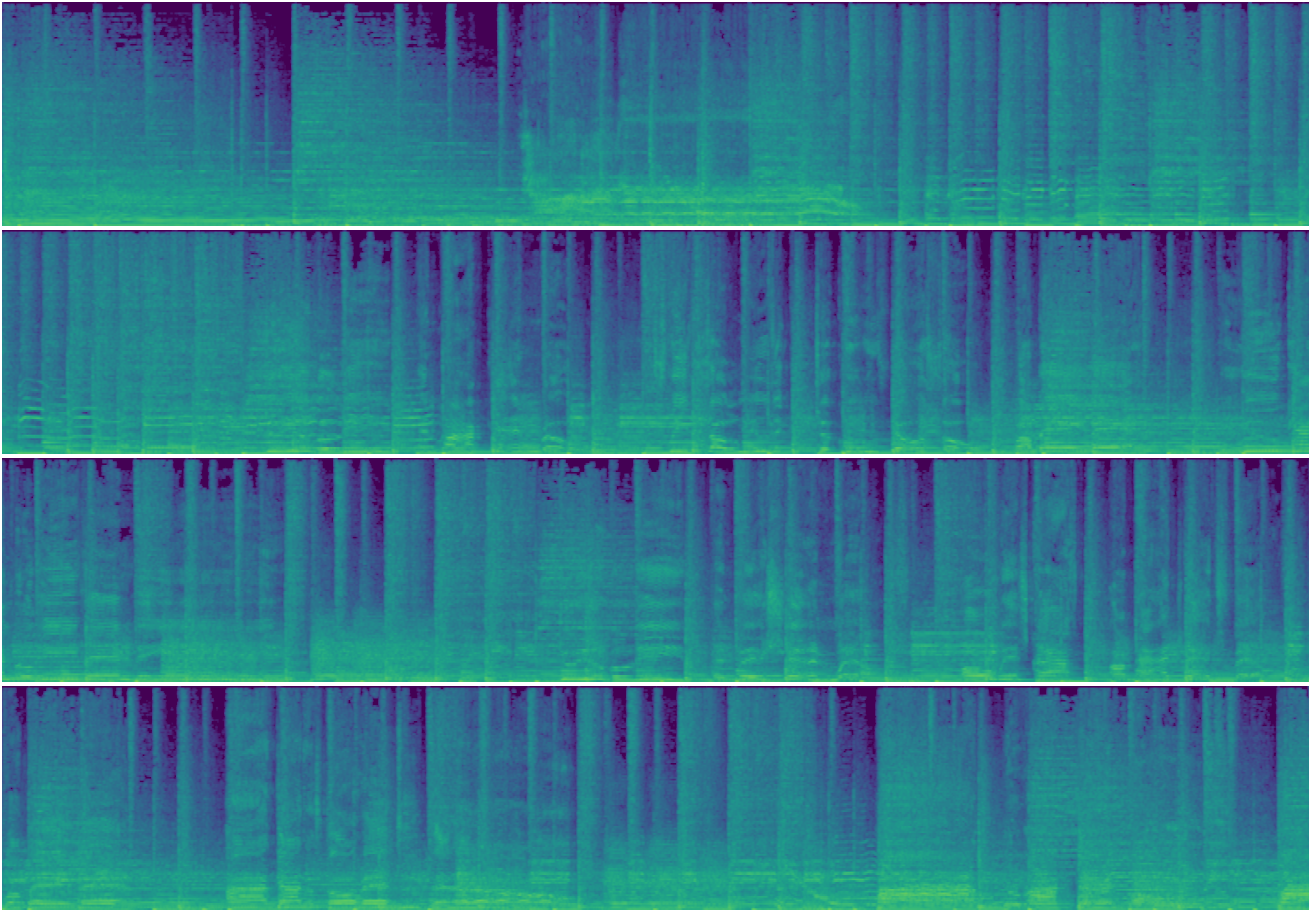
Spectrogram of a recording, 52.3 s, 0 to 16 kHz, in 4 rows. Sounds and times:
Rock and roll: 0:00.0 - 0:52.2.

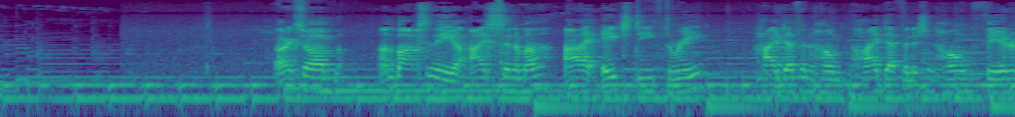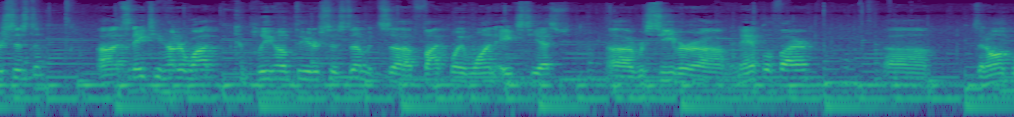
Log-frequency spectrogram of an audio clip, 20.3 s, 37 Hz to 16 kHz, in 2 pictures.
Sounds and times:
Music: 0:00.0 - 0:20.2
Speech: 0:02.8 - 0:10.6, 0:11.2 - 0:18.4, 0:19.0 - 0:20.2.

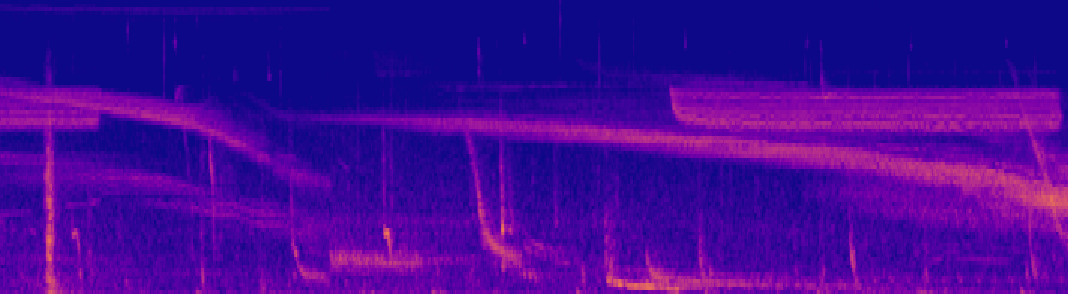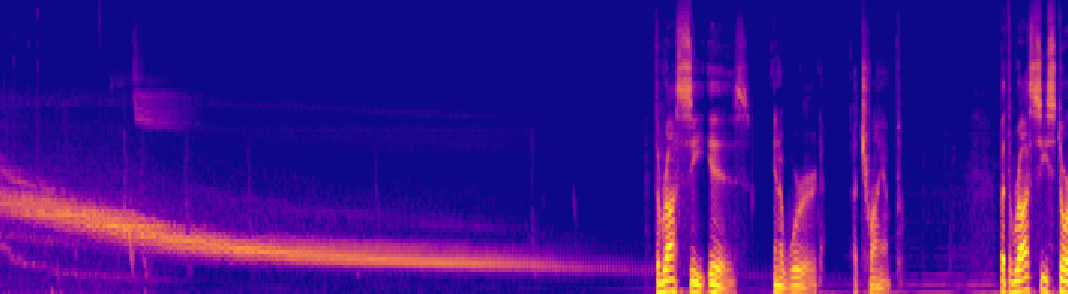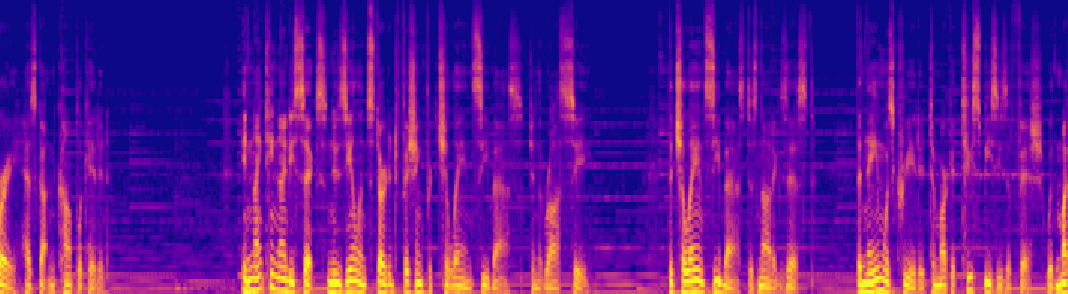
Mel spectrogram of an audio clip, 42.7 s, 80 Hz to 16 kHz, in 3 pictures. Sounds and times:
Speech: 0:23.0 - 0:26.3, 0:27.6 - 0:30.0, 0:31.7 - 0:36.4, 0:37.4 - 0:42.7.

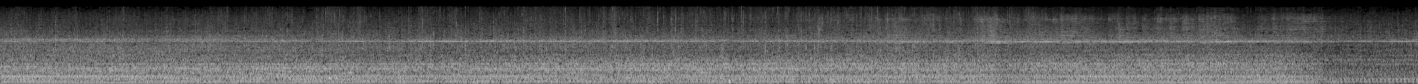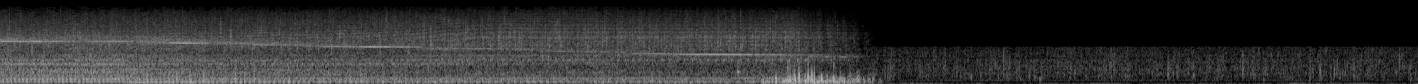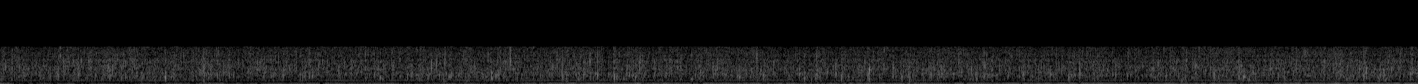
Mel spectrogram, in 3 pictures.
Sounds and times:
Water: 0:00.0 - 0:42.5.

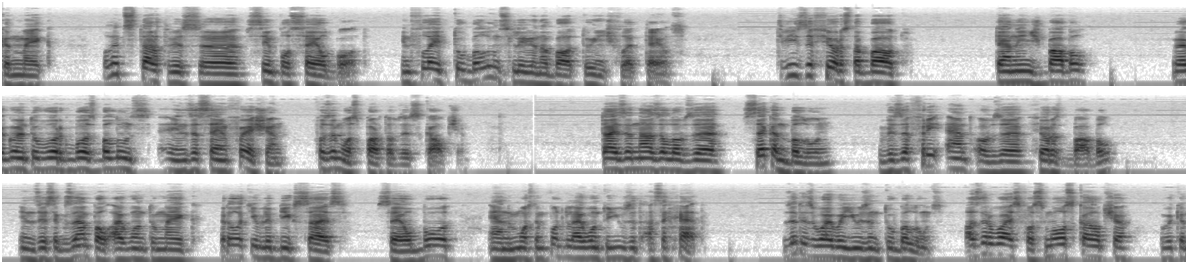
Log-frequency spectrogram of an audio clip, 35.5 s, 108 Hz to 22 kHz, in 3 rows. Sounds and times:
Speech: 0:00.0 - 0:06.8, 0:07.8 - 0:09.1, 0:09.9 - 0:10.9, 0:11.7 - 0:16.5, 0:17.8 - 0:23.0, 0:23.9 - 0:30.7, 0:31.5 - 0:35.5.

